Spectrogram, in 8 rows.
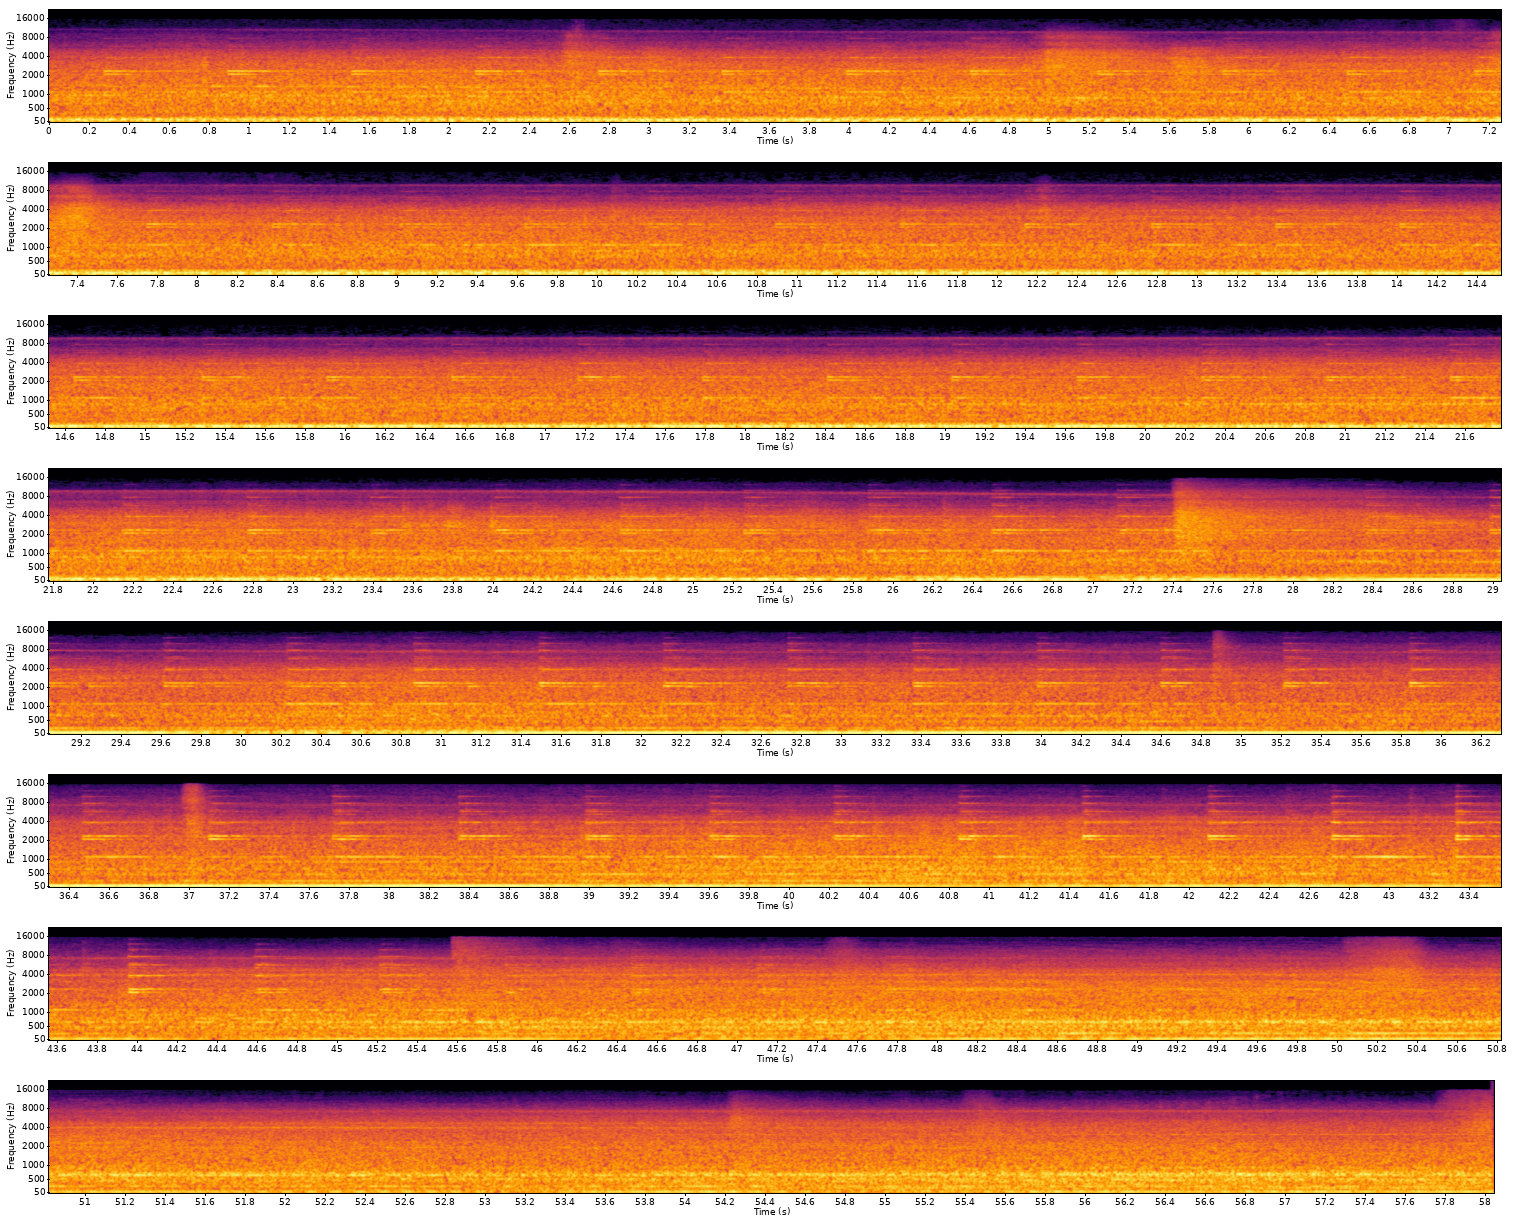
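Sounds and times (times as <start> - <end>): diesel locomotive engines droning: 0.0 - 58.0
short air hisses: 50.1 - 50.5.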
